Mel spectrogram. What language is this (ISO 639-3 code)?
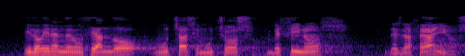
spa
